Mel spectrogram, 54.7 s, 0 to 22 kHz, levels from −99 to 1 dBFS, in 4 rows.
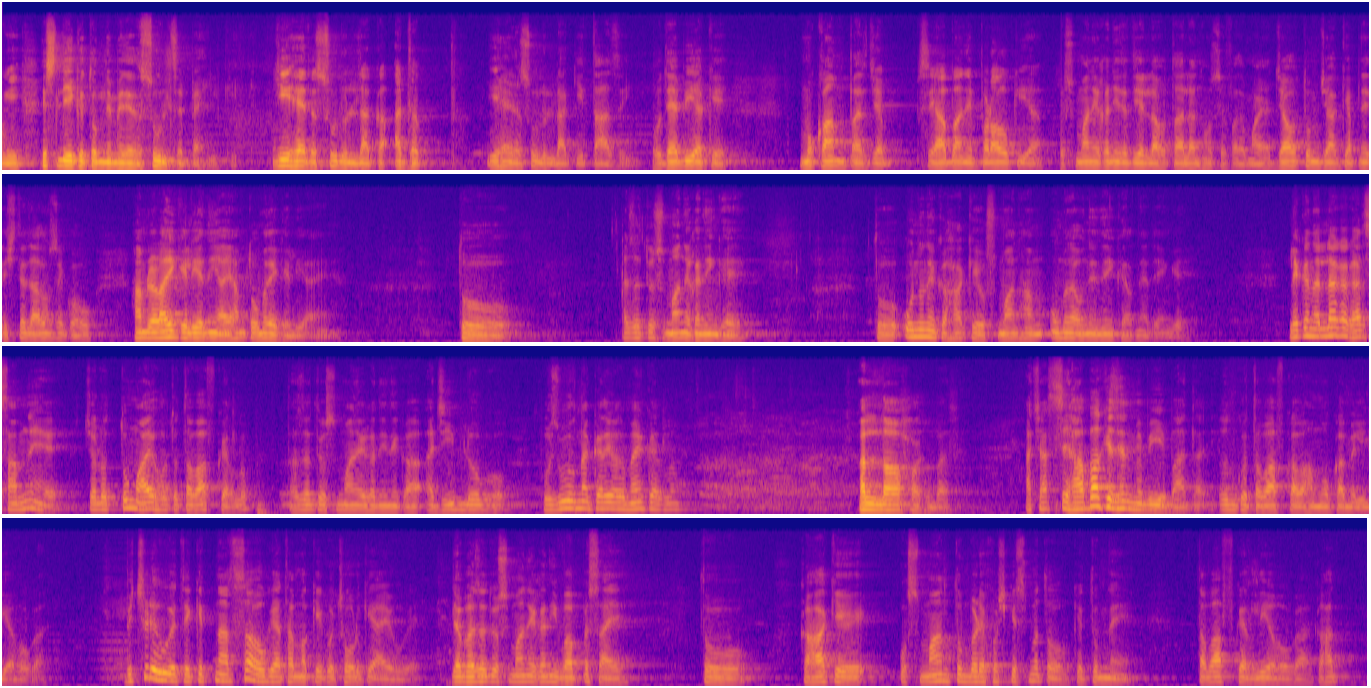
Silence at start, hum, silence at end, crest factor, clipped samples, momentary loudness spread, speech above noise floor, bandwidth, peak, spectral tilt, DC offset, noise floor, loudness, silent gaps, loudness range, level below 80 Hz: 0 s; none; 0.2 s; 26 dB; under 0.1%; 19 LU; 36 dB; 16 kHz; -4 dBFS; -6 dB/octave; under 0.1%; -65 dBFS; -29 LUFS; none; 7 LU; -68 dBFS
